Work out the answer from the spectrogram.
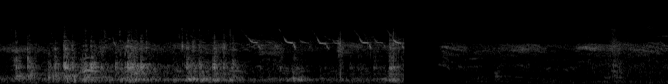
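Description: Birds calling in quick runs of short falling chirps over the rattle and knocking of a metal wheelbarrow being pushed across rough dirt. The sound cuts out briefly about four seconds in, then fainter birdsong goes on.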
